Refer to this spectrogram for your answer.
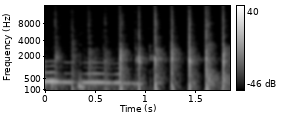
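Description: A short burst of close, steady hand clapping, the sharp claps coming in a quick even rhythm and growing crisper, with a brief sustained voice-like tone underneath at the start.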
